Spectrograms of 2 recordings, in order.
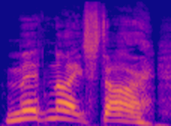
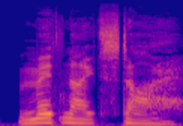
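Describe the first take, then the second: First: High, slow delighted call; joyful cry. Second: Said in the usual way. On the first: A narrator's reading. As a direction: cry out her name with glee. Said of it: "Snapfoot gave a joyful cry".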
